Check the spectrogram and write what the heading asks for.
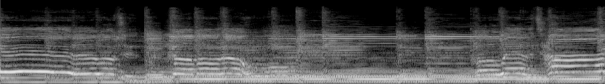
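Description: A man singing held, bending notes without clear words over a strummed electric guitar.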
